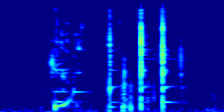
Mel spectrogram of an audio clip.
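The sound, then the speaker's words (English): Wet mouth sounds of someone sipping water, a slurp followed by several quick clicky swallows and lip smacks, with no talking. “Let me get a sip of water, please.”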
